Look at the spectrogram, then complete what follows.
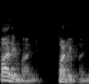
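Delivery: really fast, rushed, words run together. Showing how to say a term as one word: said really fast. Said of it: "You just say it really fast".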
